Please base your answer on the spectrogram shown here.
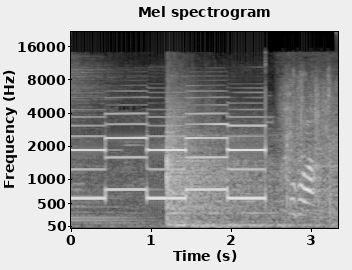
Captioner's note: ambulance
